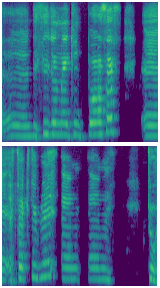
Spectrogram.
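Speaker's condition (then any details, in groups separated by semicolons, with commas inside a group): Cerebral palsy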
